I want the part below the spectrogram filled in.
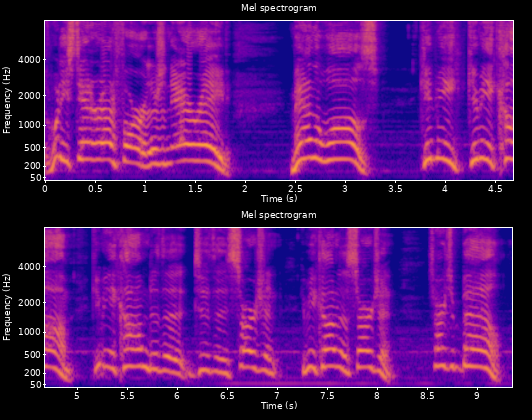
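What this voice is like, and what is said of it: Shouting character voice. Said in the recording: “he's shouting”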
